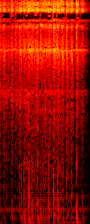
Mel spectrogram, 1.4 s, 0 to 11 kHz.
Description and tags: tambourine shake long
tambourine sample recorded with a Sony MC907 microphone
